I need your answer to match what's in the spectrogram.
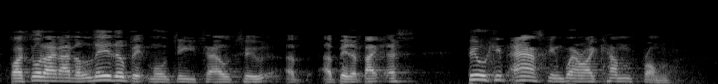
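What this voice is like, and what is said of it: Strong Devon English accent. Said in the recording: “I have a really strange accent. It's quite a strong accent. ... I come from the UK ... a special part of the UK called Devon.”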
